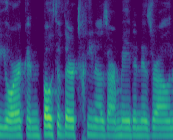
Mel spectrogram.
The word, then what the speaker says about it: tahina: And, it rhymes with Adeena, so it flows easily off of my tongue. There are several Israeli brands of tahina.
